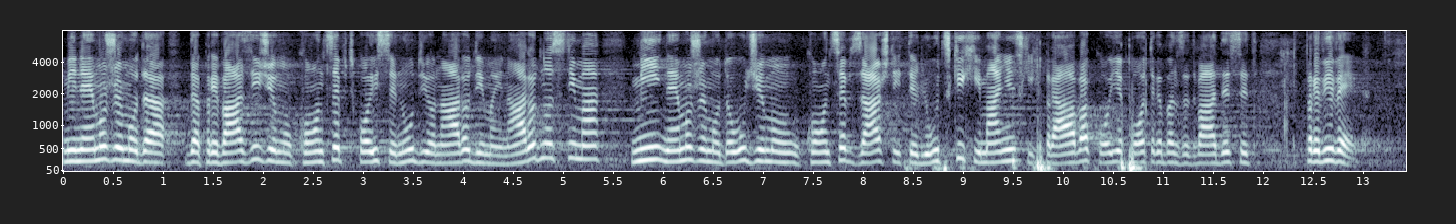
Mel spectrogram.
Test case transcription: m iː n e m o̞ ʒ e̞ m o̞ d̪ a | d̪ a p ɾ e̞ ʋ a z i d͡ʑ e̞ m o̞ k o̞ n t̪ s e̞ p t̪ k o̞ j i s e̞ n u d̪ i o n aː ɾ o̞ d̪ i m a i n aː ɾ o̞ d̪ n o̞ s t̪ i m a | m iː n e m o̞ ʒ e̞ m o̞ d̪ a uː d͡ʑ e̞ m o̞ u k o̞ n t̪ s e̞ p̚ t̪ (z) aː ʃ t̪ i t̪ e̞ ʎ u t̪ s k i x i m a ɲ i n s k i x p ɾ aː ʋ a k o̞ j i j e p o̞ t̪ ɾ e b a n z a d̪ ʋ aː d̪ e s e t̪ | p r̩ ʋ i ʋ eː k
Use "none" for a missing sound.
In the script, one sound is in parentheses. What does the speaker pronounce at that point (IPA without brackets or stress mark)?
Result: z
